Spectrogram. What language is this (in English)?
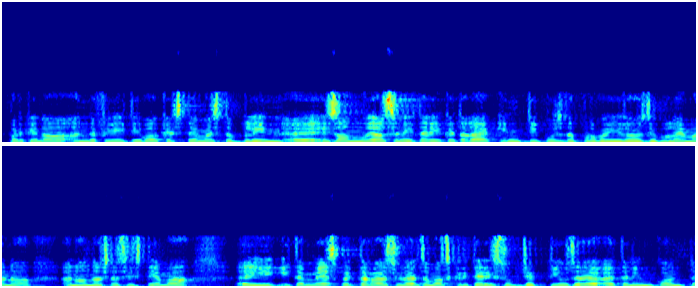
Catalan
